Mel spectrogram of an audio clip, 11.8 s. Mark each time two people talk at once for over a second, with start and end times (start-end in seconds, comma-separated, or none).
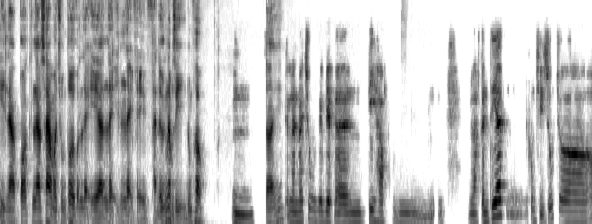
none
